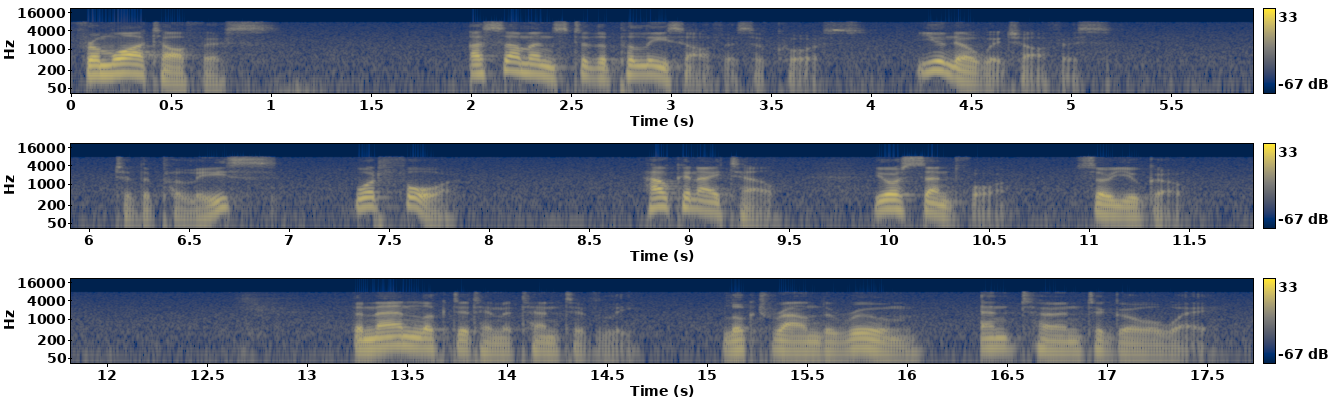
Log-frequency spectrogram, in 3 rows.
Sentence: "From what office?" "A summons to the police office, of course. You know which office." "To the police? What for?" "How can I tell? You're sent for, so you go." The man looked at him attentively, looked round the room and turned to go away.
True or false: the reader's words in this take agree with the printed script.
true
